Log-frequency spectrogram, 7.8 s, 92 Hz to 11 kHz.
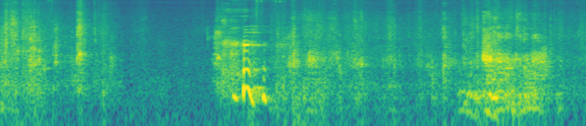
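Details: Catahoula Leopard Dog and Australian Cattle Dog, Bella and Shiloh, play wrestling in June 2010: rough scuffling growls with a brief rising-falling whine in the middle, then more low grumbling and a short yelp, with a person's voice faintly.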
